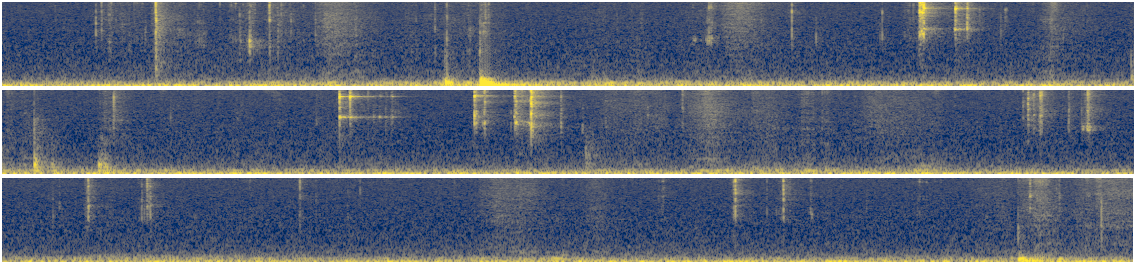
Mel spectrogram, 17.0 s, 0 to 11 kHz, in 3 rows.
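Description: Scattered small clicks and taps from the plastic and metal parts of a Nokia N91 phone being handled during disassembly, with a precision screwdriver in use. One louder knock comes a couple of seconds in.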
